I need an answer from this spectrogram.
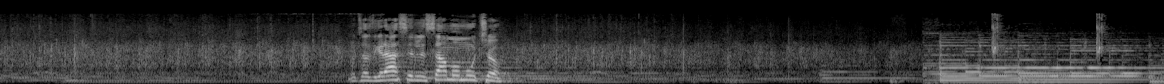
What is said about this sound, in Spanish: Venga, darle un fuerte aplauso a Dios.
